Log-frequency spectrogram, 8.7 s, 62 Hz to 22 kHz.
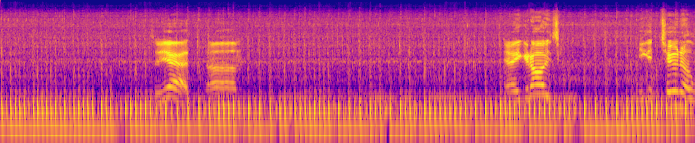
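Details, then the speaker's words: Pit bike with a Nibbi/Keihin PE26 carburetor after a pilot jet change: the single-cylinder engine thumps at a quick, steady beat and pulls cleanly when blipped, with no bogging or popping. The tune sounds good. "i mean i could probably adjust the needle a little bit but so far you know it sounds like it's running pretty good"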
